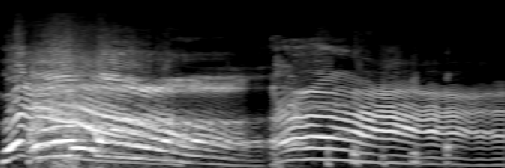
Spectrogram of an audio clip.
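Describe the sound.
A voice lets out loud, exaggerated moaning and yelling in two long, drawn-out wails that slide downward in pitch, intense, imitating over-the-top Brazilian porn-style sexual moans.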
